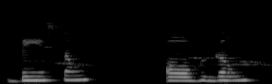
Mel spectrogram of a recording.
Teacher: a sílaba mais forte é a penúltima sílaba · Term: paroxítonas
